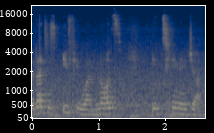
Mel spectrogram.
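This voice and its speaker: A woman speaks at a moderate pace. Audible room echo and noticeable background noise are present. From Nigeria. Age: 30s. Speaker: YouTuber. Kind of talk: live stream chat with viewers. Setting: live stream. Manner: animated.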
